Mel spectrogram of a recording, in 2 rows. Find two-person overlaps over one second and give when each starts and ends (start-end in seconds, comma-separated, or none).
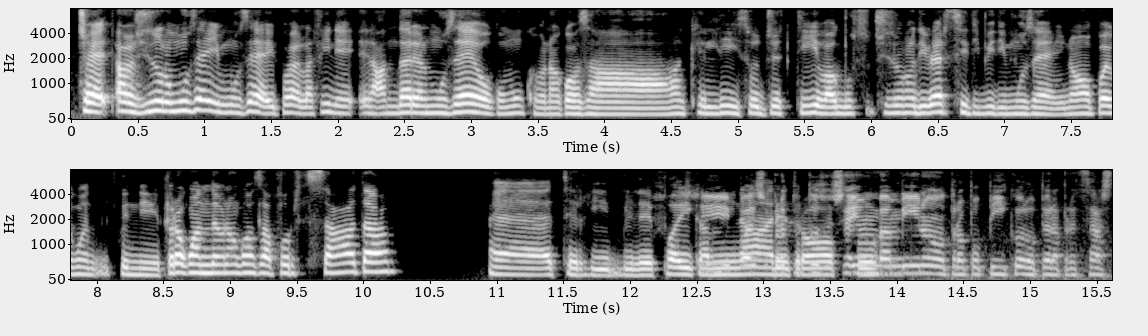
12.4-13.9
